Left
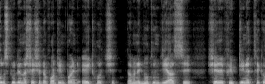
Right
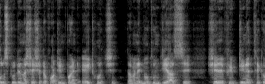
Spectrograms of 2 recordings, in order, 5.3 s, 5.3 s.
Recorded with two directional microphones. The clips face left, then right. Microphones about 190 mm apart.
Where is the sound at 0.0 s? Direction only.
40° left (ahead or behind).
